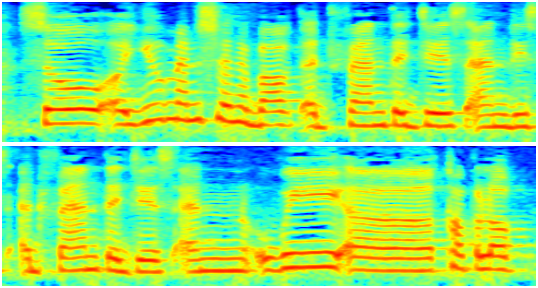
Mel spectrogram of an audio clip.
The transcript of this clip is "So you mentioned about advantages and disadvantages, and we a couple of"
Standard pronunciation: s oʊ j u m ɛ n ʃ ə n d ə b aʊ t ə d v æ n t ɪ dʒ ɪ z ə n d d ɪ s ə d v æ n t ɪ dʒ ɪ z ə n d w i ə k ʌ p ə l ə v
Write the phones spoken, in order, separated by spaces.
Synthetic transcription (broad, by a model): s oʊ j u m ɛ n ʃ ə n ə b aʊ t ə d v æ n t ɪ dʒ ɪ s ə n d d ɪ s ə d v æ n t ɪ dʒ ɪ s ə n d w i ə k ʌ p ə l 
